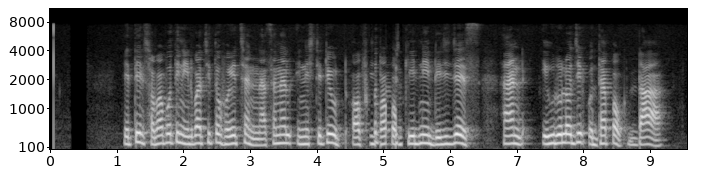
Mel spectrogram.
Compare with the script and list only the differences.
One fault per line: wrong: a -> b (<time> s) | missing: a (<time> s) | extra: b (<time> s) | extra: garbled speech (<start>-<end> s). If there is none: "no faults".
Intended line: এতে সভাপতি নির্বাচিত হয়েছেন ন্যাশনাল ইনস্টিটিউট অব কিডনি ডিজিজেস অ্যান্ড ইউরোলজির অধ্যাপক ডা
extra: garbled speech (4.8-5.3 s)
